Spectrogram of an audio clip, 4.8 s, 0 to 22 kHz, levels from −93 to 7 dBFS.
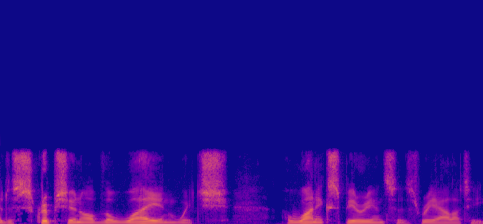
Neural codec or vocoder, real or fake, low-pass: none; real; 7.2 kHz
